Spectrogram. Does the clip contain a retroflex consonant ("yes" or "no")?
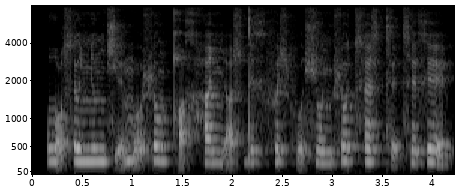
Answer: no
